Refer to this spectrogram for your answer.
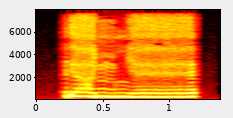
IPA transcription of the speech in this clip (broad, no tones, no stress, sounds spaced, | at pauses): ɾʲ a̤ ɲ ʎ ɛ̤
